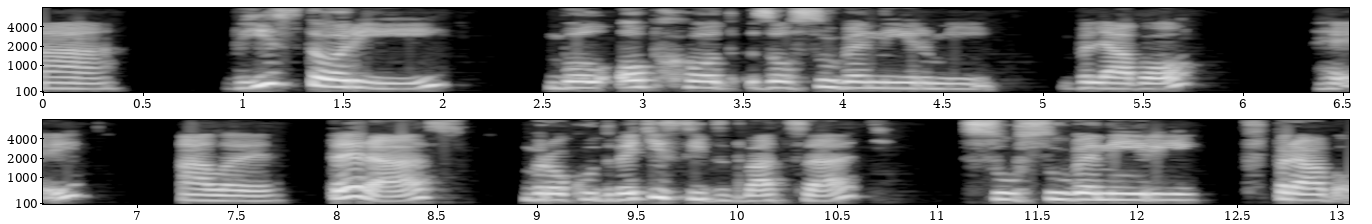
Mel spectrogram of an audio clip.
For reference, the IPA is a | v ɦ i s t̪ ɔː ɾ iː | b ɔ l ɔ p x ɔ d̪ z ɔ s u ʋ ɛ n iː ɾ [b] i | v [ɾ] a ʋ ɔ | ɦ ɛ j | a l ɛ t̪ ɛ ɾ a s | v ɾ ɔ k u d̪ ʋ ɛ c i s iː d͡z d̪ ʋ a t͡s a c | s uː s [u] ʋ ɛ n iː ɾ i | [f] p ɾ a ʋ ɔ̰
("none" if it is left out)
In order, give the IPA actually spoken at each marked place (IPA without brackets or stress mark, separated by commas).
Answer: m, ʎ, u, f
